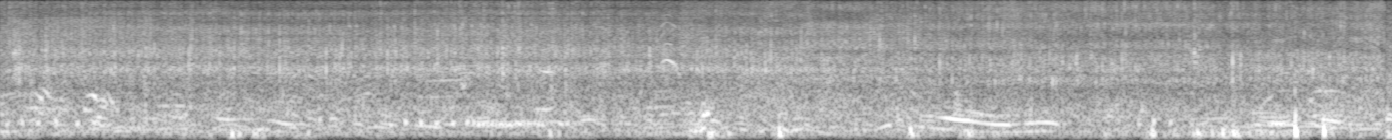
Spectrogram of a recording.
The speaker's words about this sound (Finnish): Tuolla on suihkulähde.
